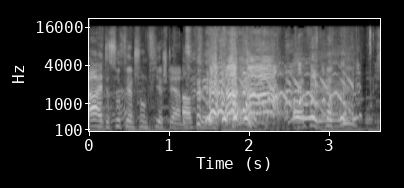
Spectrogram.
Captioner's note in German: Gelächter, Sirenenlaute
